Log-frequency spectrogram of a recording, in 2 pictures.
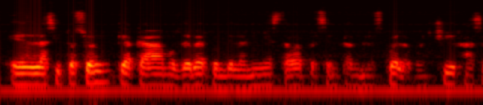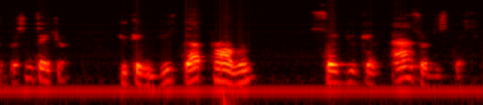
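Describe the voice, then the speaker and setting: Very husky, mellow teacher. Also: male voice, mid-range voice. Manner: patient, explains step by step and repeats phrases for pupils to echo. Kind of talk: recorded remote lesson.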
